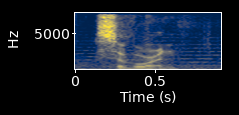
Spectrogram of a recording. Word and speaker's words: Sevhorin: always played with was a elf paladin named Sevoran. But it was spelled like Sevhorin.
